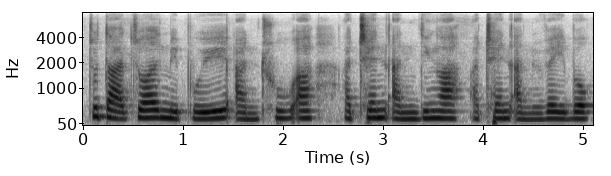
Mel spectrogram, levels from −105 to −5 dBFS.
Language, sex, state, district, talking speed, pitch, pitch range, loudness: Mizo, female, Mizoram, Aizawl, 190 wpm, 190 Hz, 180-195 Hz, -16 LUFS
